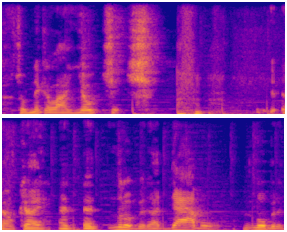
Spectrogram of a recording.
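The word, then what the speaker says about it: Jokić: the end of it there's no h on it but you have to pronounce the CH so Nikolai yochich okay a little bit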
